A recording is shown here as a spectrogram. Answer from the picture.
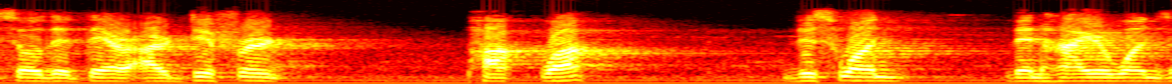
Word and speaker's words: bhava: ภาวะนะอีกคำหนึ่งเดี๋ยวนี้ภาวะภาวะภาวะ Pa-wa. If I make it pa-wa, that's a different word with a different meaning. So I'll try to say it properly.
